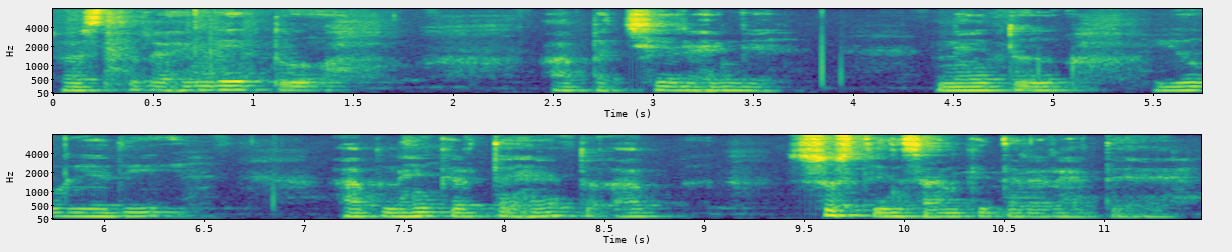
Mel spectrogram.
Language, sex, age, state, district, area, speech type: Hindi, male, 45-60, Uttar Pradesh, Chandauli, urban, spontaneous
